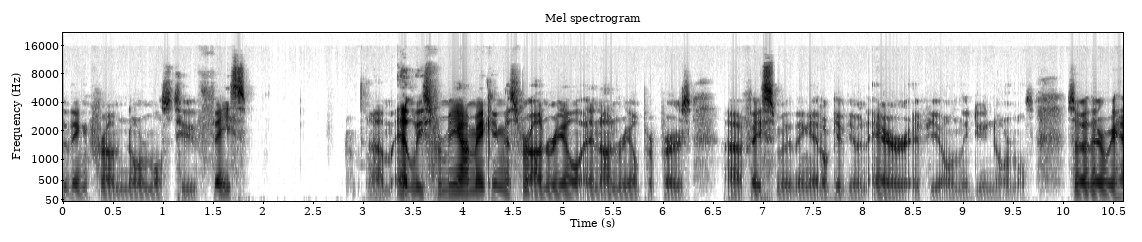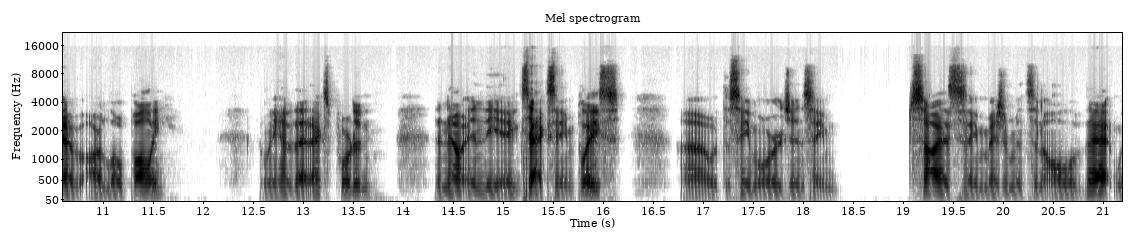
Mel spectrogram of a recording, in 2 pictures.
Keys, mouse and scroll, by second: 12.1-12.7 middle drag, 12.7 click, 12.8-13.7 middle drag, 13.7 click, 13.7-16.3 middle drag, 16.3 click, 16.4-21.1 middle drag.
